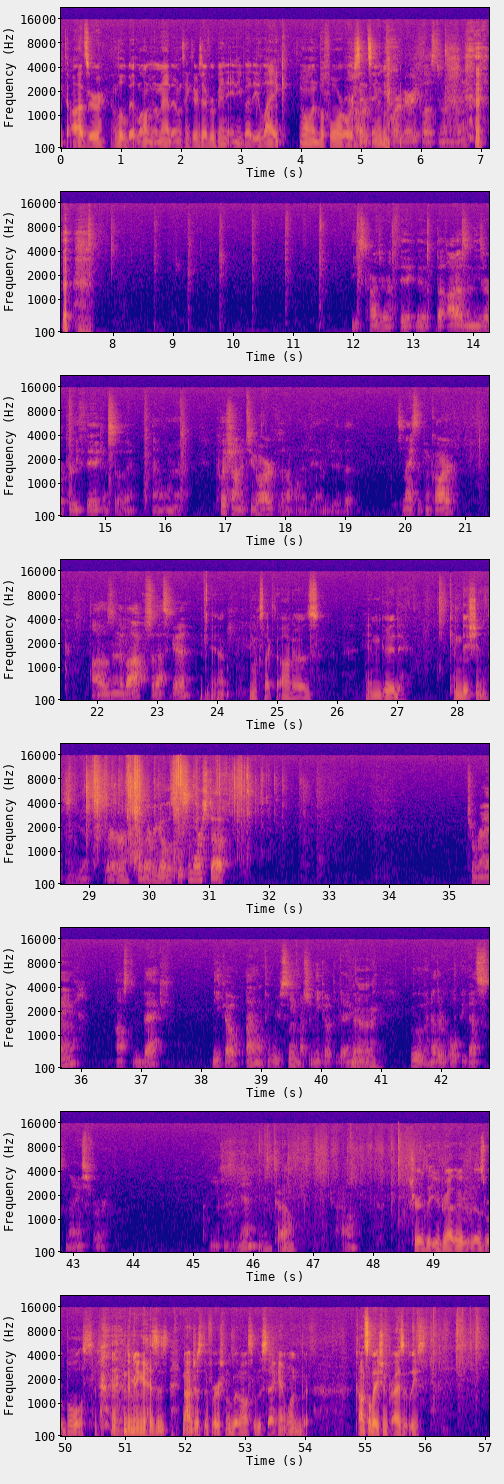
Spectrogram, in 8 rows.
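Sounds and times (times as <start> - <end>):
trading cards rustling: 28.6 - 33.0, 46.1 - 49.7, 55.9 - 57.0.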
